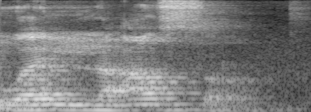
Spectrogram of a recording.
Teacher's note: ro tu bunyi tebal sebab apa Ro mati sebelumnya mati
